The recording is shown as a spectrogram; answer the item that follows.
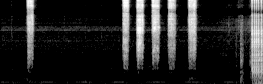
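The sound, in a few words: white lithium grease spray on truck door latch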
